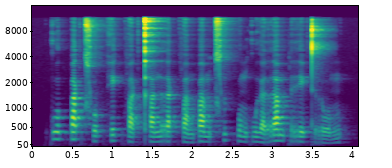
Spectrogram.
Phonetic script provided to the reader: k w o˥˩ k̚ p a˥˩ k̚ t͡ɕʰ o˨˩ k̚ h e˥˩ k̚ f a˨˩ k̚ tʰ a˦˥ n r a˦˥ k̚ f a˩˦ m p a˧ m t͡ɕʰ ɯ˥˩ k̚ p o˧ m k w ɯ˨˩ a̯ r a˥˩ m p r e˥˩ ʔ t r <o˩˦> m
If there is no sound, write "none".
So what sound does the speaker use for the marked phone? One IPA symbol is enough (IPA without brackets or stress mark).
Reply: o˩˦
